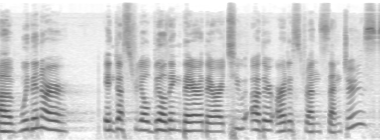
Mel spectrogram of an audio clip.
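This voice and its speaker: A woman in a Quebec accent, fairly high-pitched, with ordinary pitch variation at a moderate pace. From Quebec, Montreal. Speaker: arts center director. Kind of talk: conference talk.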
